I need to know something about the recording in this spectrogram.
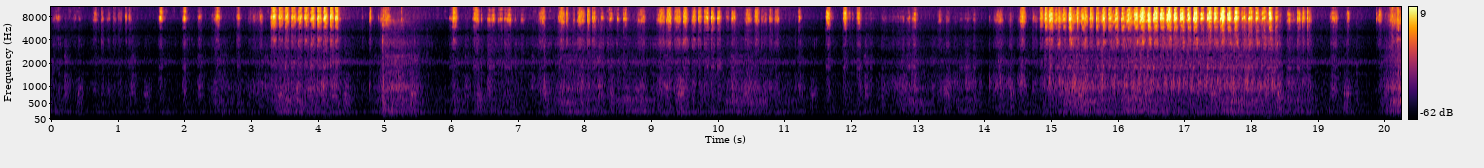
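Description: Marker tip scratching across card as leaves are coloured in: many short strokes, with longer runs of continuous scribbling about three seconds in and from about fifteen to nineteen seconds.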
